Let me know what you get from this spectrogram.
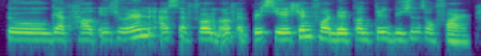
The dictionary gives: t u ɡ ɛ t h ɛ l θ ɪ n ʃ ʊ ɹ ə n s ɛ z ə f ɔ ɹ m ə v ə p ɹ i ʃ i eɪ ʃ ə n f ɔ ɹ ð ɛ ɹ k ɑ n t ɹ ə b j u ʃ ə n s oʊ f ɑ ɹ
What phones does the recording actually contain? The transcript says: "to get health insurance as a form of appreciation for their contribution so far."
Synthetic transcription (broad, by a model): t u ɡ ɛ t h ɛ l t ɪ n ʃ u ɹ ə n ɛ s ə f ɔ ɹ m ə f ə p ɹ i s i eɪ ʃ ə n f ɔ ɹ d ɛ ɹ k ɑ n t ɹ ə b j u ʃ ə n s oʊ f ɑ ɹ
